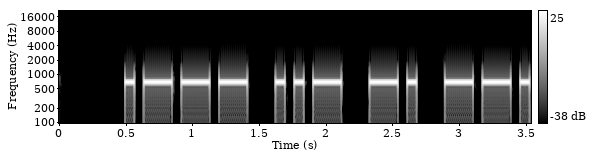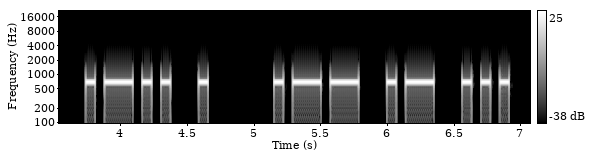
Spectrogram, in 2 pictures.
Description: Morse code, heard as a keyed tone, about 17 wpm, 700 Hz. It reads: JUNGLE WAS
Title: A Sound Of Thunder 17wpm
